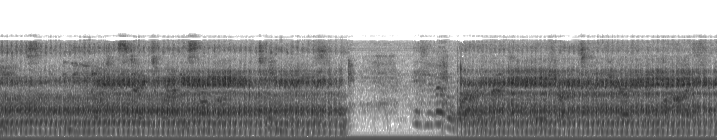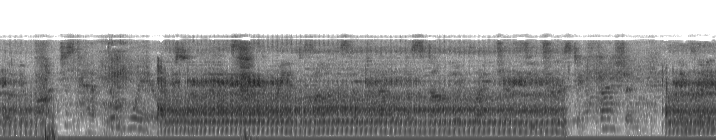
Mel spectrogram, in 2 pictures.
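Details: Chester the Maltese-Shih Tzu pup growls at the camera in long sustained stretches of low buzzing rumble, pausing briefly for breaths around four and eight seconds before resuming each time.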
